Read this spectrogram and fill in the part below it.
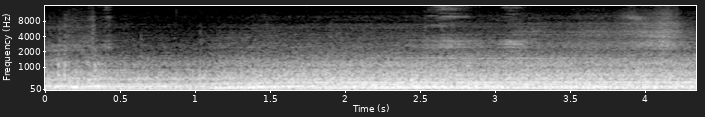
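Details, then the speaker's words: Ford Ranger with junkyard engine, after fitting missing PCV valve, idle slightly lower than the previous ~1,600 rpm: low steady drone, no misses or hunting, but still noticeably higher than a warm engine should; high idle. "oh it's a little lower than what it was well let's see if she lets me go in and out of gear yeah there we go"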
